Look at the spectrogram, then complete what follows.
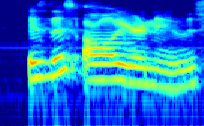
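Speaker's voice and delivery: ordinary delivery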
